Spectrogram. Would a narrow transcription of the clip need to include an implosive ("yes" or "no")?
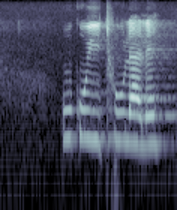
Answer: no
